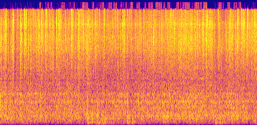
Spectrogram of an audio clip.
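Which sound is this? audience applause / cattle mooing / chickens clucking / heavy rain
heavy rain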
